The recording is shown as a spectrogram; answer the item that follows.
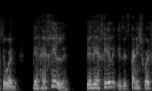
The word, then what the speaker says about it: perejil: Perejil is a Spanish word for parsley, and it's a very hard word for us Haitians to pronounce because we don't have those two consonants in Kreyòl, the r and the h, you see?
